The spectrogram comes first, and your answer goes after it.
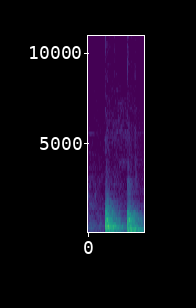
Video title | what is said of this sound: How to Install a Recessed "In-the-Wall" Toilet Paper Holder / Dispenser | it sounds hollow here, not so much here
